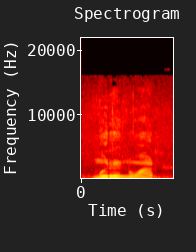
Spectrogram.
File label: "canoe back", Mokilese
